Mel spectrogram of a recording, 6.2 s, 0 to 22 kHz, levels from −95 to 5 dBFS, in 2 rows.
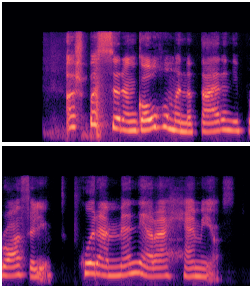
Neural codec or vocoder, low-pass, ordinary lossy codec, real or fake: autoencoder, 48 kHz, 32 numbers a frame, DAC-VAE, trained on Japanese speech; 9.9 kHz; MP3, 96 kbps; fake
